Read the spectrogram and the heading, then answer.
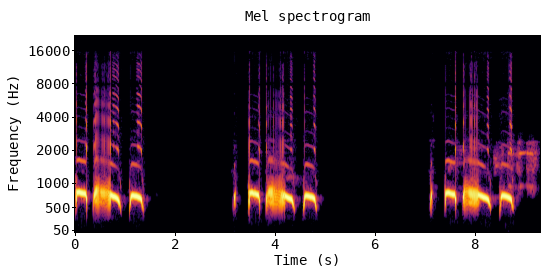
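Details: Spotted dove, a decoy bird, cooing: three phrases about four seconds apart, each a short note followed by a pair of loud, mellow, slightly falling coos and a closing coo, with a faint higher chirp after the last phrase.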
